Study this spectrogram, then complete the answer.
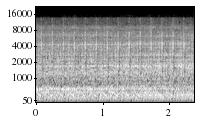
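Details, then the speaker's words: Mazda 626 FS engine, first startup after reinstalling IAC and throttle body: rapid light ticking knock over rough idle, at first thought possibly a belt; knocking at idle, later found 50% leakdown in cylinder 3 from bad exhaust valve. "not a whole bunch of knocking noise like it was I can hear a knock down there"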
